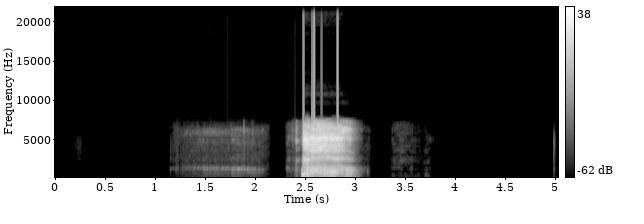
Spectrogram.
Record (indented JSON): {
  "cough_length": "5.0 s",
  "cough_amplitude": 32768,
  "cough_signal_mean_std_ratio": 0.25,
  "survey_phase": "beta (2021-08-13 to 2022-03-07)",
  "age": "65+",
  "gender": "Male",
  "wearing_mask": "No",
  "symptom_none": true,
  "smoker_status": "Never smoked",
  "respiratory_condition_asthma": false,
  "respiratory_condition_other": false,
  "recruitment_source": "REACT",
  "submission_delay": "2 days",
  "covid_test_result": "Negative",
  "covid_test_method": "RT-qPCR",
  "influenza_a_test_result": "Unknown/Void",
  "influenza_b_test_result": "Unknown/Void"
}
